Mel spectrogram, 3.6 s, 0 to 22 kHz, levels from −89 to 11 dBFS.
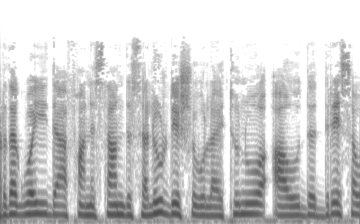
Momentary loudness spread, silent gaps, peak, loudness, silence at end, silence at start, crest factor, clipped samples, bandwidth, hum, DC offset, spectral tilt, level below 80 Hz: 4 LU; none; -10 dBFS; -26 LUFS; 0 s; 0 s; 16 dB; under 0.1%; 11 kHz; none; under 0.1%; -5.5 dB/octave; -48 dBFS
